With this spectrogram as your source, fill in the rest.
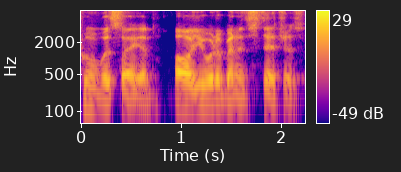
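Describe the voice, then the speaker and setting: This man talks at a fairly quick pace with a Boston accent. His pitch is fairly low, and the recording is very clean with a silent background. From Massachusetts. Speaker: tarot reader. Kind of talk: casual chat.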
